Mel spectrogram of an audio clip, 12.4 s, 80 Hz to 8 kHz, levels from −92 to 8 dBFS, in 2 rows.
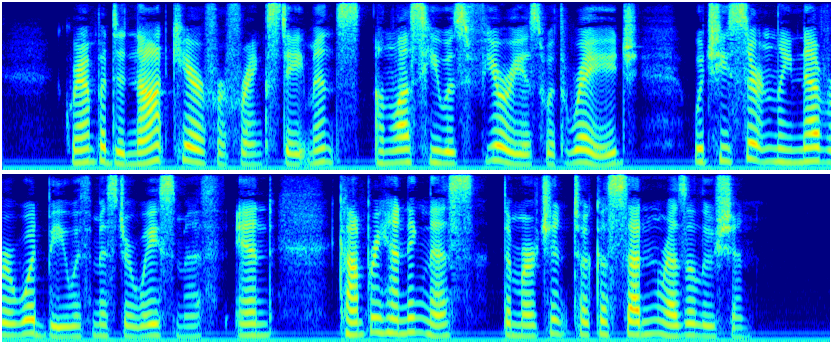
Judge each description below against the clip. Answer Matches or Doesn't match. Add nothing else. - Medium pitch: Doesn't match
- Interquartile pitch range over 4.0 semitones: Doesn't match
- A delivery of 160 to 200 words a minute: Doesn't match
